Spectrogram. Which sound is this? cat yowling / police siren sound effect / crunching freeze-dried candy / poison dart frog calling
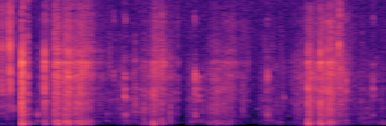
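crunching freeze-dried candy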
